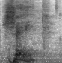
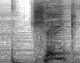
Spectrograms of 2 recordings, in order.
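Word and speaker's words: Cenk: Now, if you don't know who that is, that is a man named Chank. C E N K. Chank.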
